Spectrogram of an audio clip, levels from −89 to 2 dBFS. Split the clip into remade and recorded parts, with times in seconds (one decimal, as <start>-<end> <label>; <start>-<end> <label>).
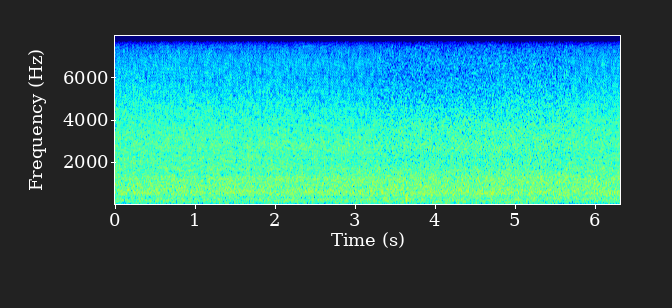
0.0-3.3 remade; 3.3-5.7 recorded; 5.7-6.3 remade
